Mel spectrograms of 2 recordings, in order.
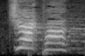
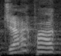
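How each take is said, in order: First: The word is yelled loudly with raised pitch. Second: The word is said at normal, quiet volume. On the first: The speaker calls it right. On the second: The speaker calls it wrong.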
